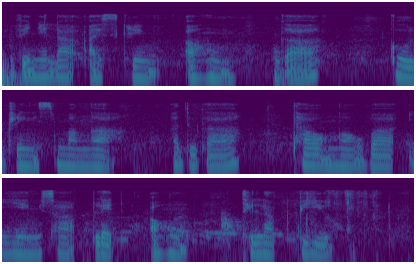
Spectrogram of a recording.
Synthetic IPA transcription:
venɛlaa̰jskɾim | ʔɐɦum | ɡa̰ | ɡɔldɾiŋsmaŋaː | duɡa | t̪ʰawŋawbajeŋsaplɛt̚ʔɐ̰ɦumt̪ʰilak̚piju

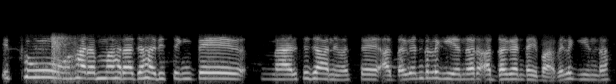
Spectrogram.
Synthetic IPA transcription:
ɪt̪ʰːũːɦəɾəmːəɦaɾaːd͡ʒaːɦəɾiːsɪŋɡt̪eːmɛːlt͡ʃd͡ʒaːneːʋaːst̪eːʔəd̪aːɡəɳʈaləɡiːãːnd̪aːɾəd̪aːɡəɳʈaːiːbaːʋeːləɡiːə̃nd̪aː

